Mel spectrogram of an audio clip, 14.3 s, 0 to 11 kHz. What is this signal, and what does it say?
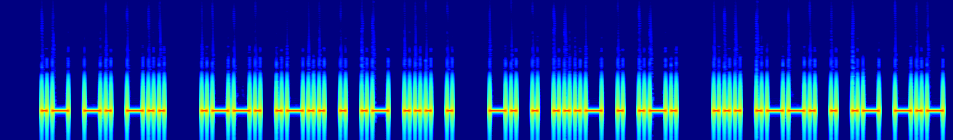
Morse code, heard as a keyed tone, about 14 wpm, 700 Hz. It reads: AND PLEASE NEVER SPEAK
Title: Sentences from Top 1500 Words 15wpm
